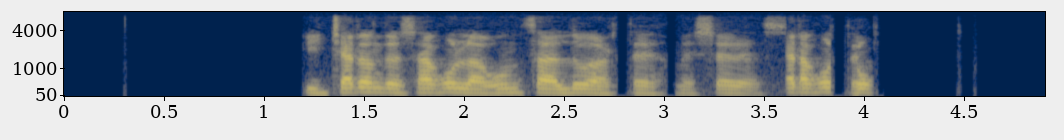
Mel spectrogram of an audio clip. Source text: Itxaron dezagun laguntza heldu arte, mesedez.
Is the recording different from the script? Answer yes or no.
yes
